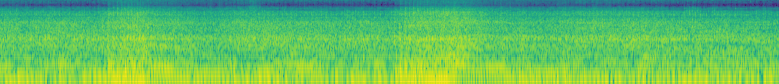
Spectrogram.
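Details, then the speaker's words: Honda Revo carburetor after service, with the air screw adjusted and the sticking throttle piston fixed: two clean throttle blips that rise smoothly and drop straight back to a steady idle; running normally again. "Oke motornya sudah hidup normal dan gasnya sudah normal kembali teman-teman ya dan bahkan gasnya sangat empuk sekali ya"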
